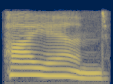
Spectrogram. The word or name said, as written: high-end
